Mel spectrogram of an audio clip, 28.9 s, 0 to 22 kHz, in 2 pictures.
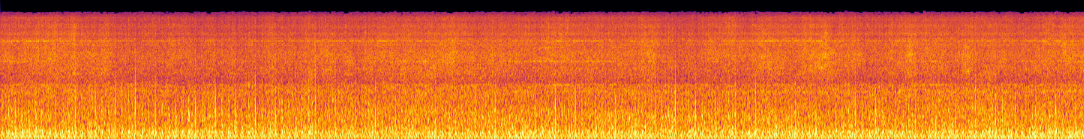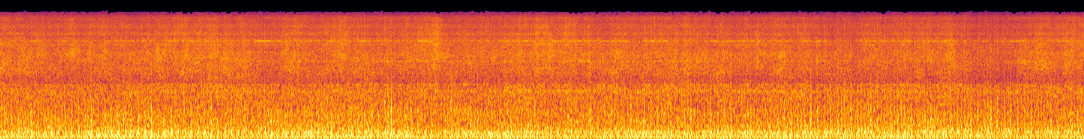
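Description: Boeing CH-47 Chinook with its twin Lycoming T55 turboshaft engines running and its tandem rotors turning. The rotor beat is steady, with a thin high turbine whine over it.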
